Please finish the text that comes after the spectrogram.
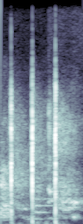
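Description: A group of women in a school training session doing a rhythmic 'tepuk semangat' clap, three sharp, close hand claps spaced evenly.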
